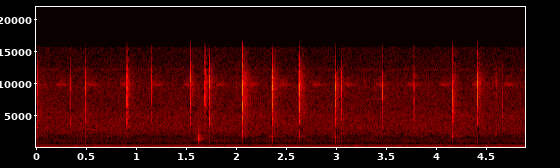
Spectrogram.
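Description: Long red nails tap a small clear plastic lip gloss tube with a gold cap, held in the hands. About fifteen quiet, sharp, high-pitched clicks come at an uneven, slow pace. Each one dies away almost instantly.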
